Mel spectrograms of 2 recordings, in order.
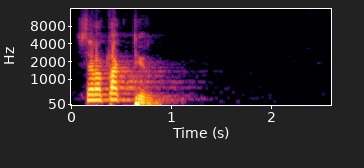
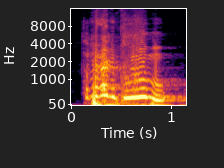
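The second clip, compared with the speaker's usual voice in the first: much higher, louder protest; mock objection; 11 semitones higher, 6 dB louder than usual. Imagined listener objecting he is your teacher, high mock protest. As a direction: throw in the objector's complaint.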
